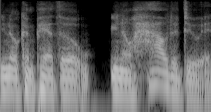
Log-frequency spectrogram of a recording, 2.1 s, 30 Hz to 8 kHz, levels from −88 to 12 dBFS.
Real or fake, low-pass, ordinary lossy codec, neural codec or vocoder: fake; 7.2 kHz; AAC, 32 kbps; codec, 16 kHz in and 24 kHz out, 1 kbps, XY-Tokenizer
